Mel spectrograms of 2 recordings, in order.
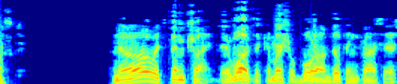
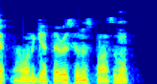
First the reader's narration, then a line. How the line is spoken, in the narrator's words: Ross said, her voice flat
